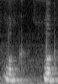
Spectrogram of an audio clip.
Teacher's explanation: આ બુક શબ્દ મારે બોલવો છે તો મારા હોઠ મારે ભેગા કરવા જ પડશે. બુક બુક થઈ જ જાય ઓટોમેટિક.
